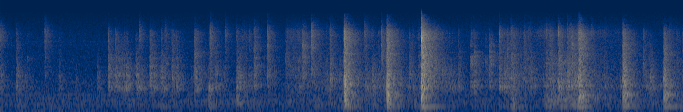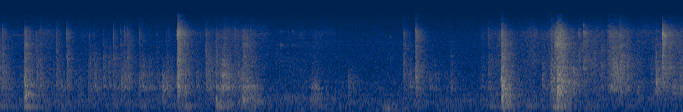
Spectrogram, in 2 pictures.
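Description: Flat-tip screwdriver scraping and clicking against the plastic of a Nerf Alphahawk blaster, prying at the slots to free its priming handle: an irregular run of sharp plastic clicks and scrapes, the loudest about three and a half and four seconds in.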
